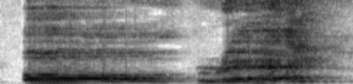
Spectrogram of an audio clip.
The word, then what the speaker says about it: Ọ̀rẹ́: Ọ̀rẹ́. Okay, so the vowels, should they have any bottom mark?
